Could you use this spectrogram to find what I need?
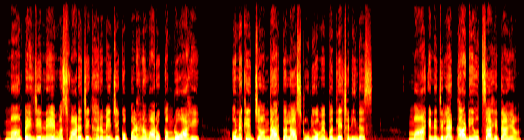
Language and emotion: Sindhi, happy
